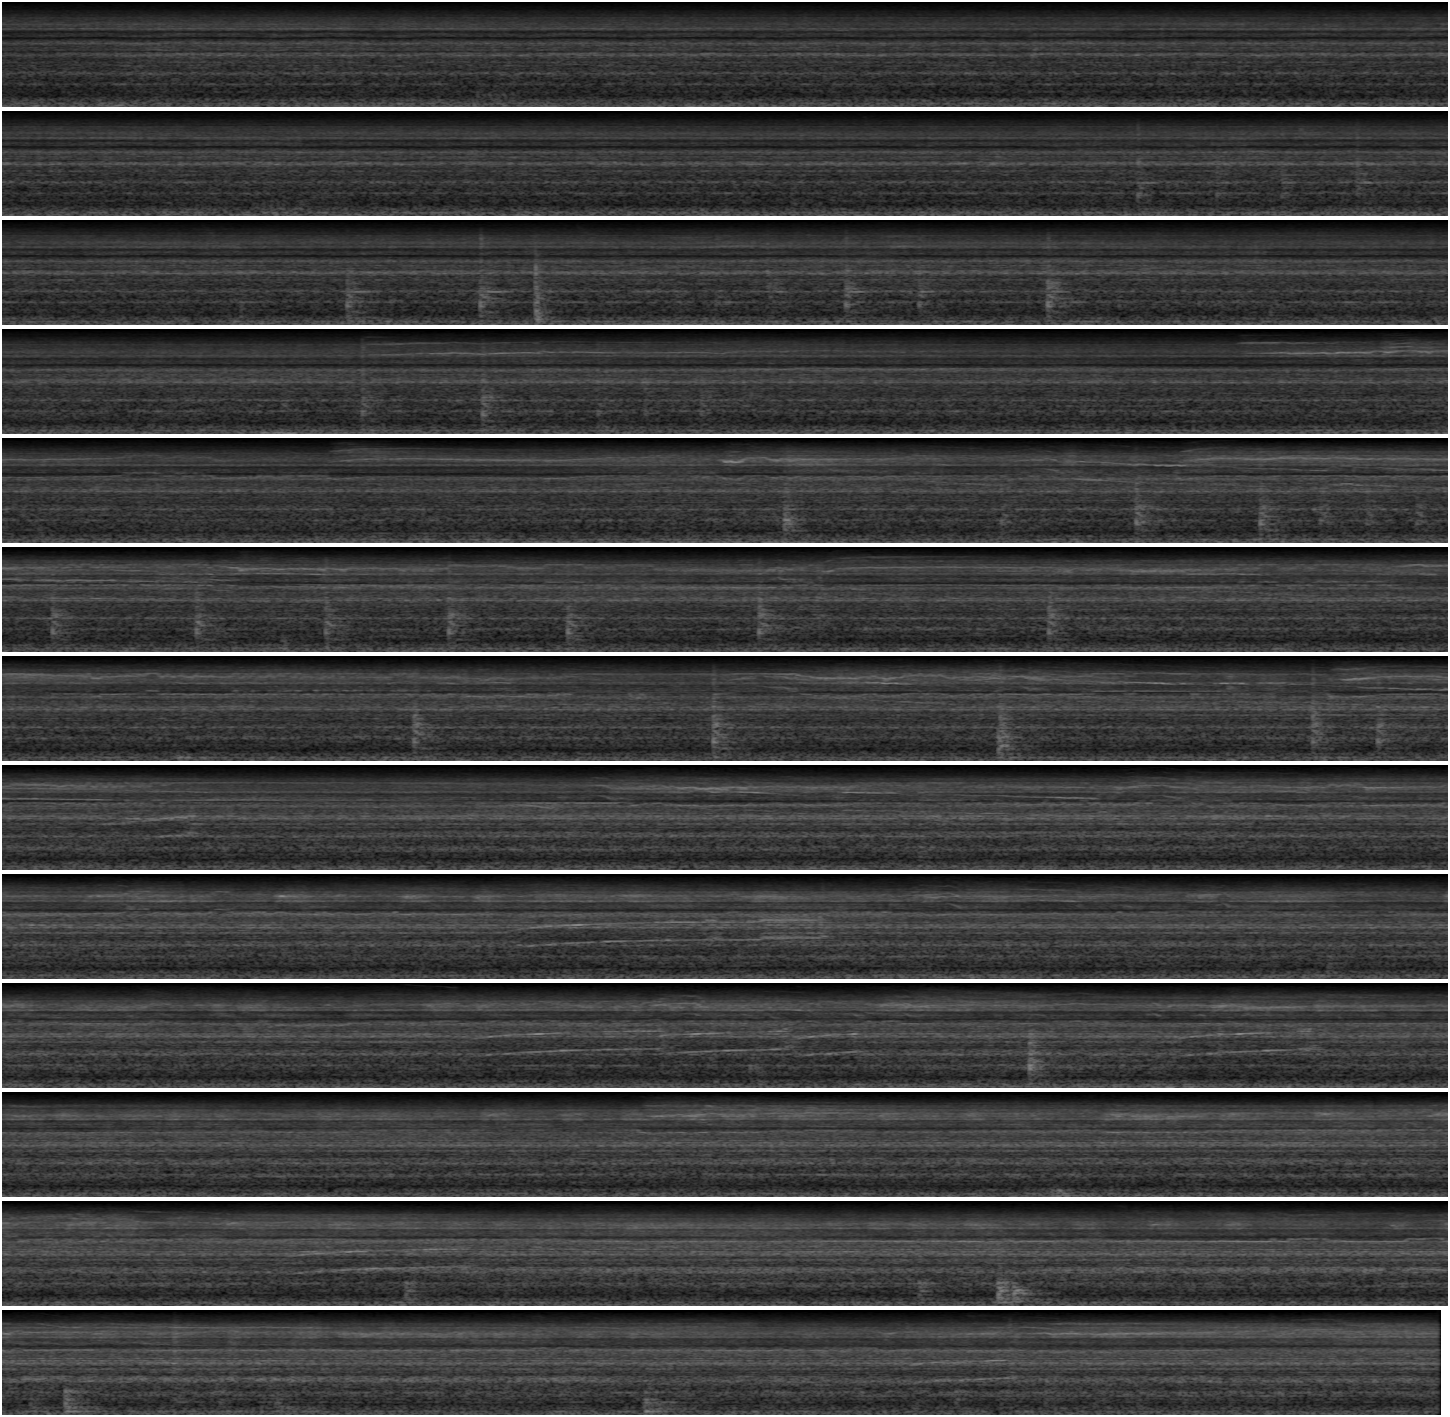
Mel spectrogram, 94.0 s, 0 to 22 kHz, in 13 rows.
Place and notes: Poznan, Kochanowskiego street - kettle warm up/cool down
boiling water for tea in a tin kettle. Buildup and part of the cool down. (sony d50)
